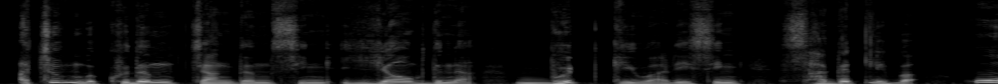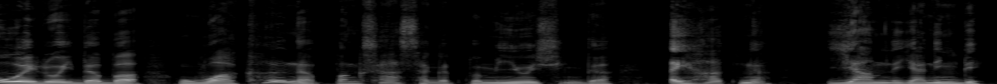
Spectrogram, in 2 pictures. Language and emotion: Manipuri, disgusted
